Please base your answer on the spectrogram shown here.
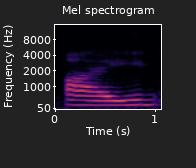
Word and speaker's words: I'd: would, we're going to use the contracted form, I'd, and you can just do this I'd, and then hold that D, I'd. Another way to say this would be to reduce the vowel even more, and you can just say id like, okay?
